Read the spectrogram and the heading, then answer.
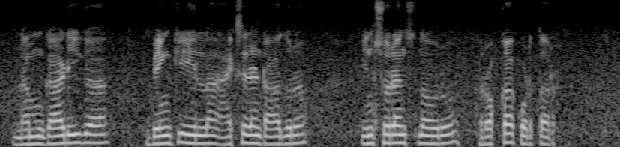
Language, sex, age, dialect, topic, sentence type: Kannada, male, 18-24, Northeastern, banking, statement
